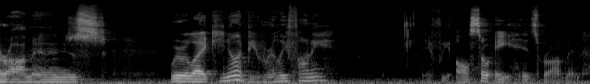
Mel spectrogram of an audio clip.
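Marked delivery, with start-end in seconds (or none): 2.2-5.8 soft, quick, conspiratorial; hushed scheming. Retold or imitated. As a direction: plot it quietly like a prank. Friends plotting to eat his ramen.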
